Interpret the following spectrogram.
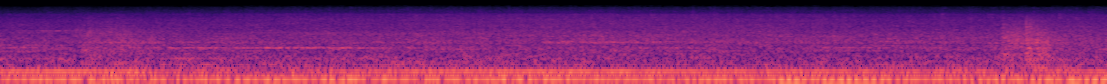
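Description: Steady low outdoor rumble, with faint thin tones above it and a short hiss near the end.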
